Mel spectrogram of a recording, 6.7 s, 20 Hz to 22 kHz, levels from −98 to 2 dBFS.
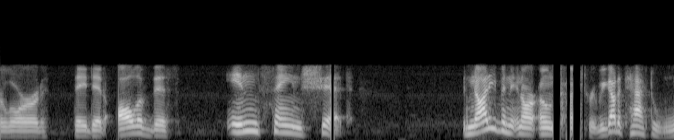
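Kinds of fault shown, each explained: Packet loss filled with silence: lost 20 ms packets were replaced by silence, cutting hard-edged holes in the speech, worst near 5.5 s after "even in our".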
